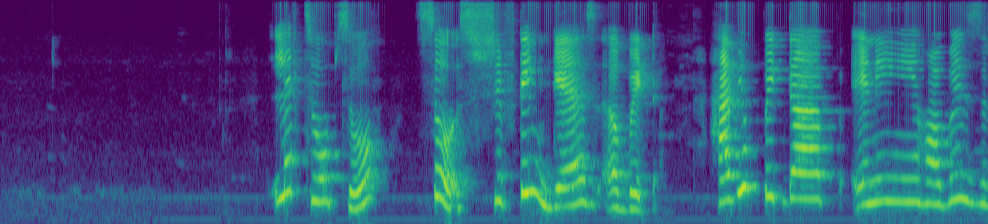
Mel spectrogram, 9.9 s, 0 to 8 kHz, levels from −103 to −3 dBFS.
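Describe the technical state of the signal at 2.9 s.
At 2.9 s the resampler restarted on every block. This runs throughout the clip. Each 20 ms block is converted alone, fitting a 48 kHz to 16 kHz step. Edge errors make a 50 Hz buzz under the speech.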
